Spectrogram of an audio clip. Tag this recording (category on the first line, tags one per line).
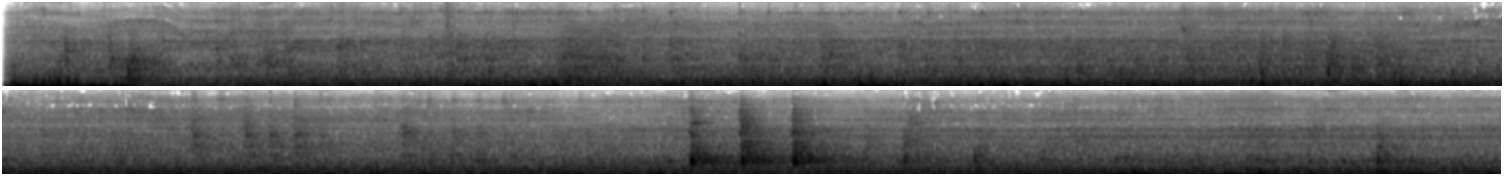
Sound effects > Other mechanisms, engines, machines
Construction
equipment
hardware
live-wire
saw
trucks
working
